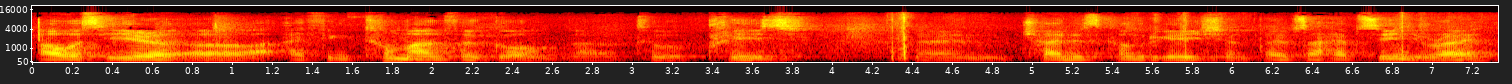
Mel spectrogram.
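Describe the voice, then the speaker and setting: In an echoey church room with faint background noise, an older man from South Korea delivers a casual sermon to young people. His voice sits low, and his English, not his first language after Korean, comes out halting. This visiting preacher and seminary teacher, in his 50s or older, keeps checking in with listeners.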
